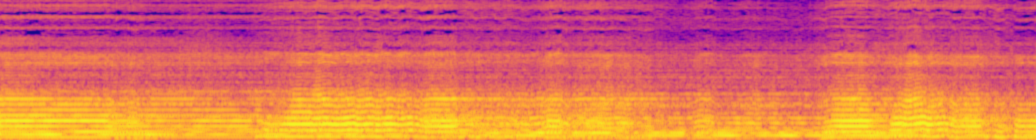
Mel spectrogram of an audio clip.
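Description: Melodic vocal chanting: a single voice holding long notes, with wavering ornamented runs about three seconds in and again near the end.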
